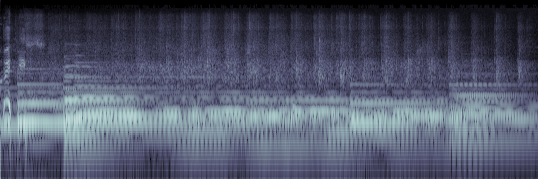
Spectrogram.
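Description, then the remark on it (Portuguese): An audience applauds Jesus during a sermon, clapping steadily for several seconds, a dense, even patter of many hands, while sustained keyboard chords hold underneath and shift once partway through. “Então aplauda Jesus.”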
